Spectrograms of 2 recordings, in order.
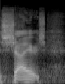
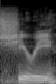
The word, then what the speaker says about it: Shire: The Shire, it's pronounced Shiri, the Shiri Highlands.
